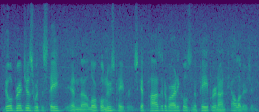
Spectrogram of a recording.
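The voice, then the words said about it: Speaks with a noticeable regional accent. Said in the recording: “I have a funny accent.”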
